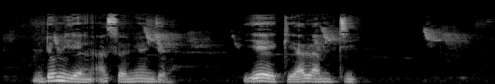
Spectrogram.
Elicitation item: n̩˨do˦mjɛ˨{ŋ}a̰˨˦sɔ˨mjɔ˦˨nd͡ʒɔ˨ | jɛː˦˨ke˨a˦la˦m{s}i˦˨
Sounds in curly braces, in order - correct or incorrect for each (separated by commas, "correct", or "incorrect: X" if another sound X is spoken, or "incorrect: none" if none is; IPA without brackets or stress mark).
correct, incorrect: t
